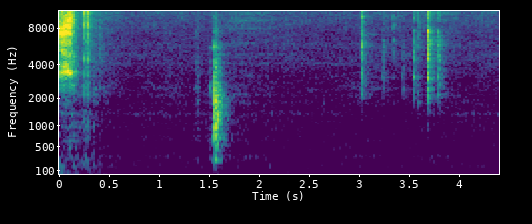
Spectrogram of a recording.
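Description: A metal spatula clicking against a plastic bottle of sodium hydroxide and a small glass beaker as solid is scooped out and dropped in. There is one sharp tap about one and a half seconds in, then a quick run of light clicks near the end.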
